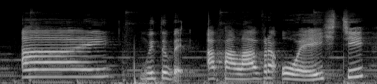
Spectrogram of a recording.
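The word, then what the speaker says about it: 哀: Então, a palavra tristeza em chinês se escreve assim e se fala ai.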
